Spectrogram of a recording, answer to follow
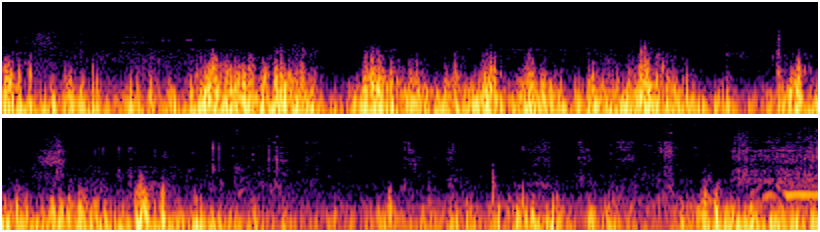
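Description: Wind buffeting the microphone on an open boat, a loud uneven rumble, with water slapping against the drifting boat's hull in irregular surges.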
